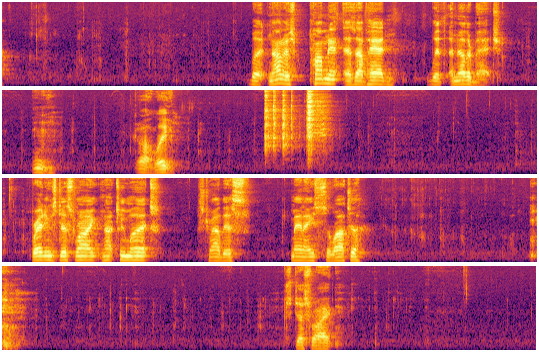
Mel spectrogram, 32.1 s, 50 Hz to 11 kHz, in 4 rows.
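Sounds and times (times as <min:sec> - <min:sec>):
faint chewing crunches: 0:00.1 - 0:03.7, 0:05.7 - 0:12.0, 0:13.0 - 0:17.0, 0:18.4 - 0:19.1, 0:21.6 - 0:32.0.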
